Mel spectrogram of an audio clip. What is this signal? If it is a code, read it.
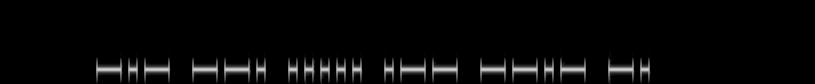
Morse code, heard as a keyed tone, about 16 wpm, 700 Hz. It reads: KG5WQN
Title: USA Call Signs - 6 Characters - Repeated 3x - 15wpm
